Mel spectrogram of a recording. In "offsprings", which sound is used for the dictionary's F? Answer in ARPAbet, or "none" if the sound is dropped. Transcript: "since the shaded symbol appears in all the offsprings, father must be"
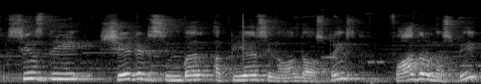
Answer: none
